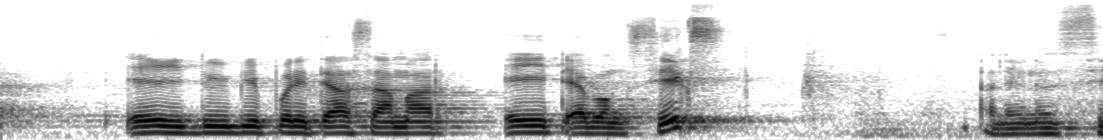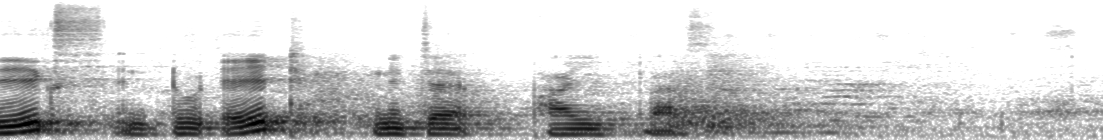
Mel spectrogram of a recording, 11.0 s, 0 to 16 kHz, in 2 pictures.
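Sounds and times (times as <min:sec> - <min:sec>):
person speaking: 0:00.6 - 0:11.0
pen scratching on paper: 0:03.4 - 0:11.0.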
